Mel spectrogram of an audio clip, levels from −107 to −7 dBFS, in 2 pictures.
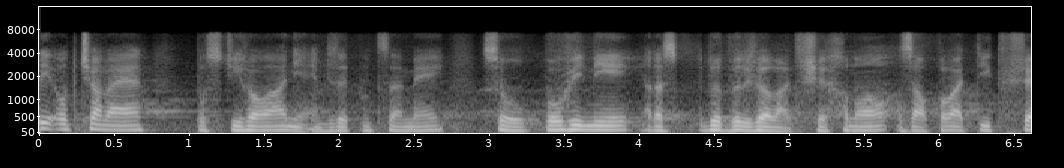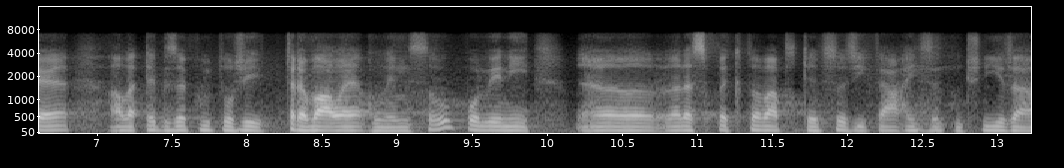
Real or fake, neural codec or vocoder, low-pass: fake; codec, 16 kHz, 0.5 kbps, FunCodec, trained on Chinese and English, 25 frames a second; 7.2 kHz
